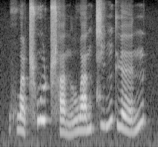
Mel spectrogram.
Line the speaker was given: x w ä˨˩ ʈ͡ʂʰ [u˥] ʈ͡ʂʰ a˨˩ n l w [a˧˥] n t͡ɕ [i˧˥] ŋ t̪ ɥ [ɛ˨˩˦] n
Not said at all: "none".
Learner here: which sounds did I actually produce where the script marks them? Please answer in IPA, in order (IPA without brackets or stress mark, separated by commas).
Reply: u˥, a˧˥, i˧˥, ɛ˨˩˦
